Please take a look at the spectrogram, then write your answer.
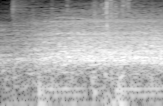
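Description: A faint crowd cheers and whoops in the distance at a Fortnite pro player event, a brief swell of audience noise rising over a low background rumble.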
